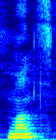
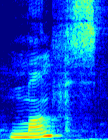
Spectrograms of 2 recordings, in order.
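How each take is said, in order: First: The word is said quickly. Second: The word is said slowly and carefully. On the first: "as I say it faster" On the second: "Try to take it slow"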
